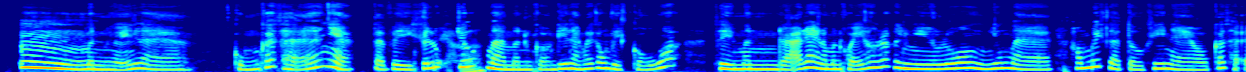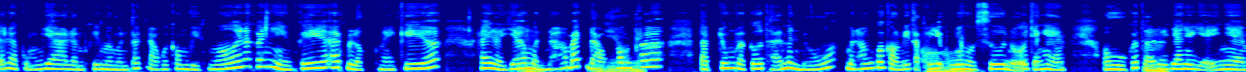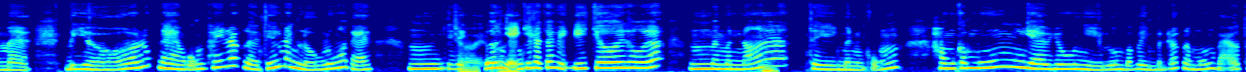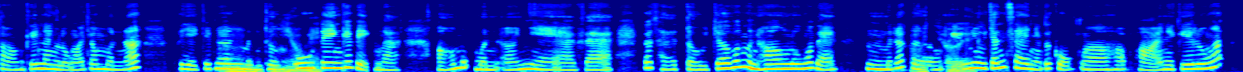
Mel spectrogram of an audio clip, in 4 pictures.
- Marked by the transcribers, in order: static; tapping; distorted speech; other background noise
- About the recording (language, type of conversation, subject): Vietnamese, advice, Vì sao tôi luôn cảm thấy mệt mỏi kéo dài và thiếu năng lượng?
- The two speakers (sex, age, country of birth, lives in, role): female, 20-24, Vietnam, Vietnam, user; male, 18-19, Vietnam, Vietnam, advisor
